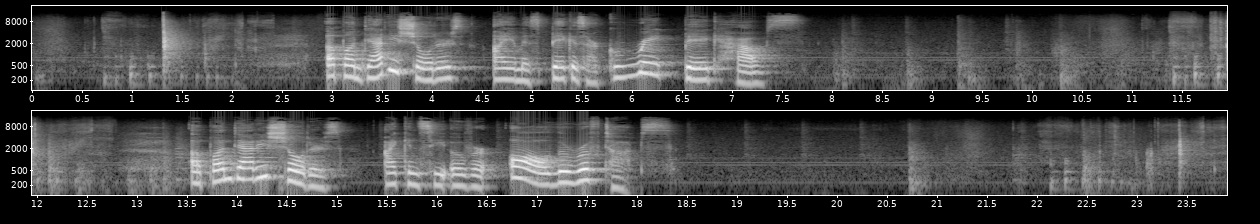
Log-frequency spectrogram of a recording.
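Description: A book's paper pages rustle as they are turned.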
